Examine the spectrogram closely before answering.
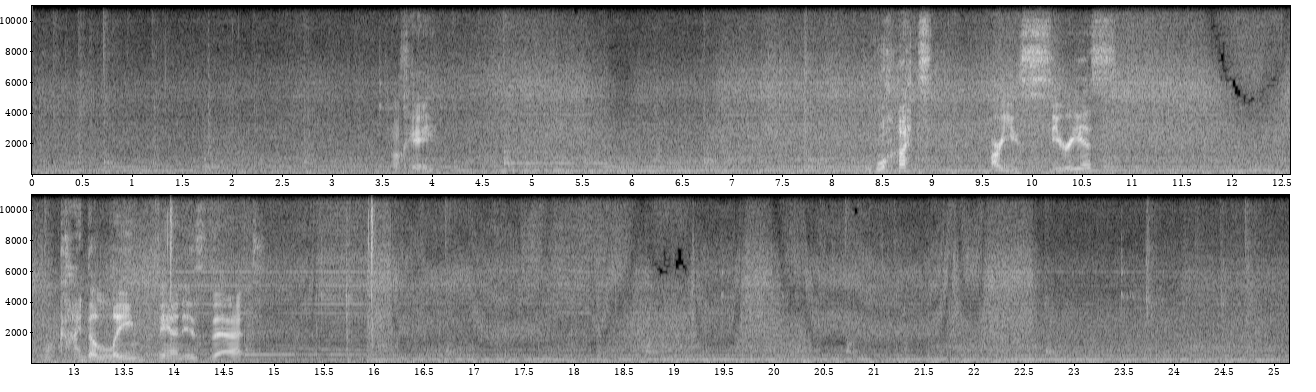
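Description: A large fan hums and whirs steadily.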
